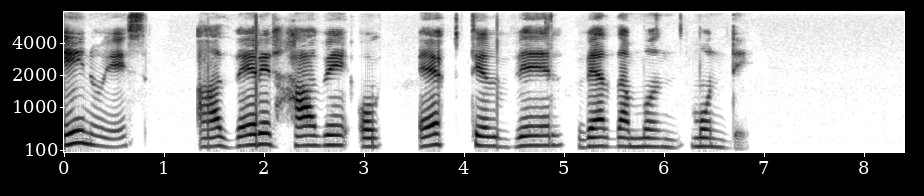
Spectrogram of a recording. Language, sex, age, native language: Icelandic, female, 40-49, Filipino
